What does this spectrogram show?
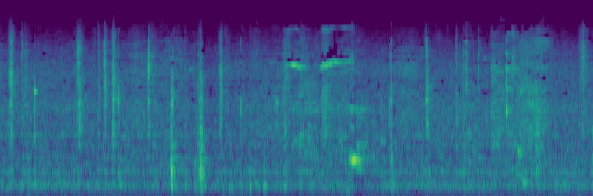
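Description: Close-miked chewing and lip-smacking: wet mouth clicks several times a second, with a brief squeaky sound about halfway through.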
